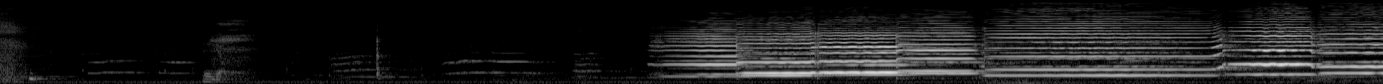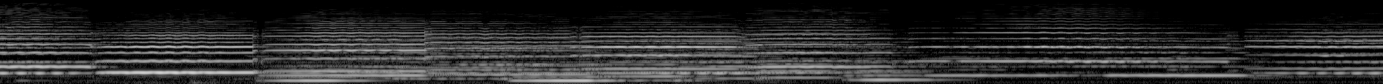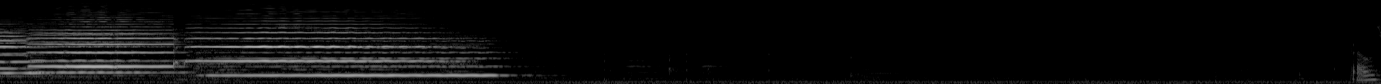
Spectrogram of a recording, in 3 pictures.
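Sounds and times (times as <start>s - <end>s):
violin: 6.5s - 33.0s.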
